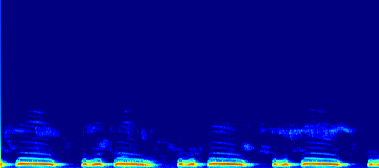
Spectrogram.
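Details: Spotted dove giving its 'một hậu ròng' calling style: a short clipped coo followed at once by a longer, slightly falling coo, the pair repeated steadily about four times against a silent background.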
